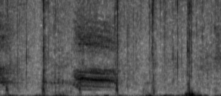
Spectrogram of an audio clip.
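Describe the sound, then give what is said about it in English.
Crows caw in a few harsh, stacked calls, one drawn out, over a steady outdoor rumble with occasional scuffing steps of a person running at an easy pace. “I see the crowd is happy to see me, the crows.”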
